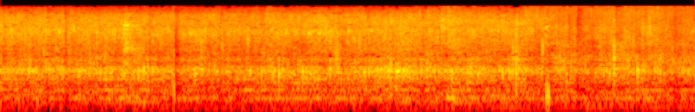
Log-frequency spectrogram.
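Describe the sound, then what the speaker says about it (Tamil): Sliced ivy gourd frying in hot oil, a steady dense sizzle and crackle holding even throughout, close and alone with no talk. "இதை எண்ணெயில சேர்த்து பொரிச்சு எடுத்துடலாங்க"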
